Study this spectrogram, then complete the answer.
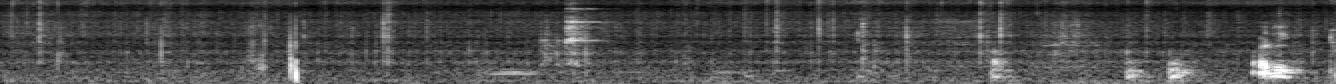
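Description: Semolina frying in ghee is stirred in a pan with a spoon, giving quiet, irregular scrapes and taps over a faint sizzle, soft and close, with the clatter growing busier toward the end.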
